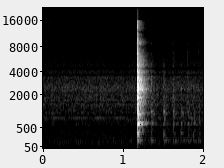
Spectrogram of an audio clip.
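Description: Low steady background hiss, then a single sharp knock or click about a second in, with a short ringing tail and a few faint ticks after it.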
